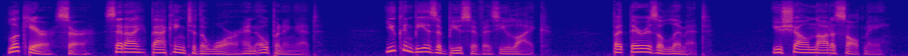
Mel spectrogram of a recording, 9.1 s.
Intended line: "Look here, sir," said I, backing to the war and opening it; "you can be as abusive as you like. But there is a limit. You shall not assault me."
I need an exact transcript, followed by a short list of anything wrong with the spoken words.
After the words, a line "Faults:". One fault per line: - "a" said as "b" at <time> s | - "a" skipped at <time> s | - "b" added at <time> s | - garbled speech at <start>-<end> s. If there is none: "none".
"Look here, sir," said I, backing to the war and opening it; "you can be as abusive as you like. But there is a limit. You shall not assault me."
Faults:
none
